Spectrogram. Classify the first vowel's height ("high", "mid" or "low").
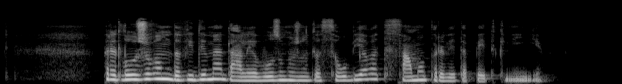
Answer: mid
